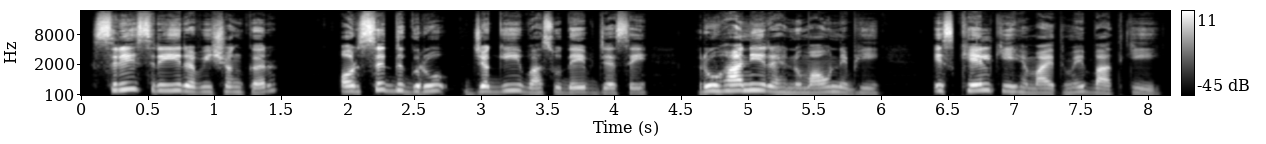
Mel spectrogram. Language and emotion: Urdu, neutral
